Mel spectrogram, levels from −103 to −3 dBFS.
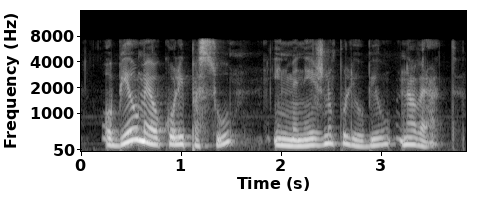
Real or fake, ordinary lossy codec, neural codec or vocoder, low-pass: real; none; none; 7.2 kHz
